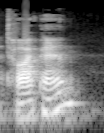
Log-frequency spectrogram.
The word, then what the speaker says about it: taipan: A taipan. Taipan. And taipan is spelled T-A-I-P-A-N. Taipan.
